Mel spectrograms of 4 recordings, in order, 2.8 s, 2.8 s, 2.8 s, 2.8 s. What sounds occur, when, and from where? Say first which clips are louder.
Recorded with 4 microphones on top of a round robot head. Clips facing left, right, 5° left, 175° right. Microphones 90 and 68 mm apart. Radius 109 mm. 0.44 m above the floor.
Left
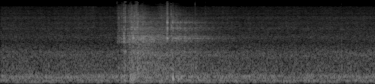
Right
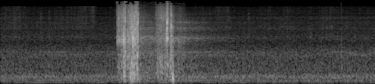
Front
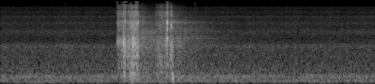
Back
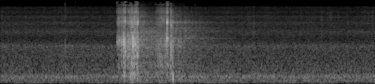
0.9 s scissors: right 13 dB, even; 85° right, 0.5 m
